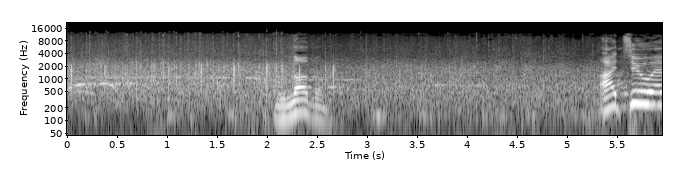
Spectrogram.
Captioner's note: cheers and applause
